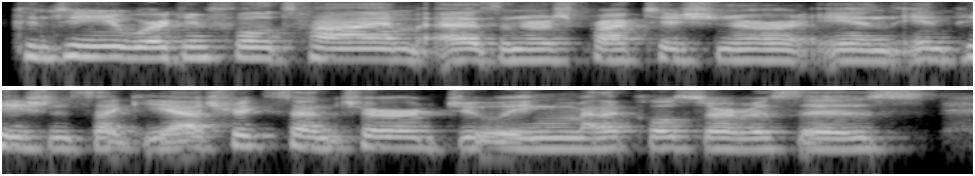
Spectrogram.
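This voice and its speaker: A nurse practitioner from Guyana, a woman in her forties, tells her story as an interview guest, using many fillers and laughing easily. Her voice is lowish and fairly bright, with flat delivery at a normal speed.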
